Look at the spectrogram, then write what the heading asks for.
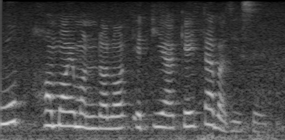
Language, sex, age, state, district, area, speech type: Assamese, female, 30-45, Assam, Nalbari, rural, read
